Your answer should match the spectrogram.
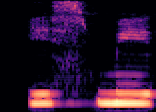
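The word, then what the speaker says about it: اسمي: Itu ditambahkan ya sukun terakhirnya, jadi dibacanya ismi.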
